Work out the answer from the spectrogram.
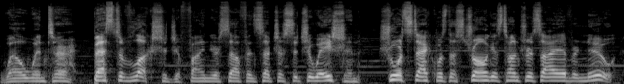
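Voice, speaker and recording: A man playing a bitter, grieving, middle-aged hard-drinking huntsman in a fan comic dub, with a gravelly, raspy voice and a mocking, menacing drawl. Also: on the high side, moderate pace, a bit bright, faint music behind. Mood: cold, mocking.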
